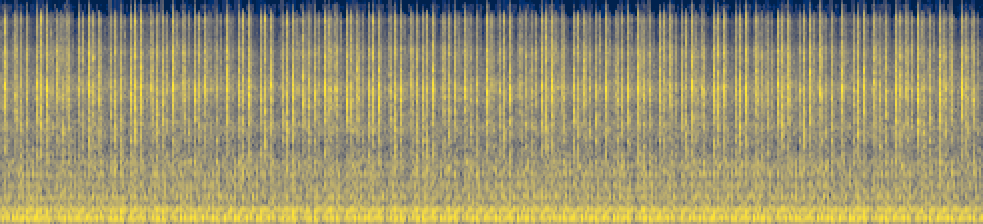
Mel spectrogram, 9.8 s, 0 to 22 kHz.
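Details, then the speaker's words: 2001 Harley-Davidson Sportster converted into a taller offroad scrambler ("Dirtster"). Loud, even, lumpy V-twin idle with a steady uneven-firing potato beat and no knocks or rattles: a normal, healthy idle. "With that, we'll fire it up here, give you a little listen."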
